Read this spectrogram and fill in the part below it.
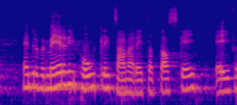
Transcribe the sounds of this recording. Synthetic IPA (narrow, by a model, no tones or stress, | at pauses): ʋɛnd̪ɪɾøbəɾmeːɾəɾipʰʊŋkt̪lɪt͡sæməɾɛt̪ːəd̥ɑsɡ̥ɛɪtɛɪfɑ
